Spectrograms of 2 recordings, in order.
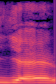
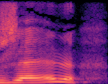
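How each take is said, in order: First: The name begins with a 'y' sound. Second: The name begins with a soft 'j' sound. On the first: The speaker calls it right. "mais ça se dit Yaël" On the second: The speaker calls it wrong. "moi je dis souvent Jaël"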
